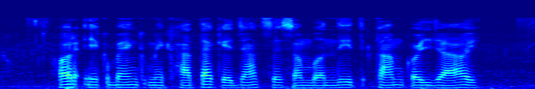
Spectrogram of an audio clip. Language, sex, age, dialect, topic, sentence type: Magahi, female, 25-30, Western, banking, statement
